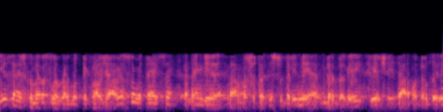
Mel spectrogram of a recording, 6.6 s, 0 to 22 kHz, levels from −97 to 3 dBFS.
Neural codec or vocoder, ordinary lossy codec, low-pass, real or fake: codec, 16 kHz, 2 kbps, FreqCodec, smaller model; MP3, 32 kbps; 3.6 kHz; fake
